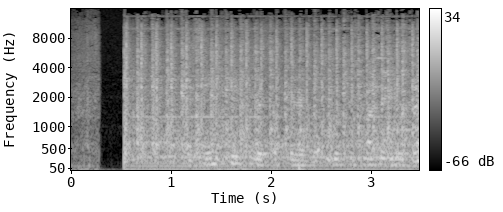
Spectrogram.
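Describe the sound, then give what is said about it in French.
Fast, rhythmic mechanical clatter from a chocolate enrobing machine, a coating conveyor belt at the final stage of chocolate making in a workshop. It runs steady and fairly loud after a brief silent gap at the start. “Alors, c'est quoi ce bruit qu'on entend là? Là, c'est le bruit de l'enrobeuse, en fait.”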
